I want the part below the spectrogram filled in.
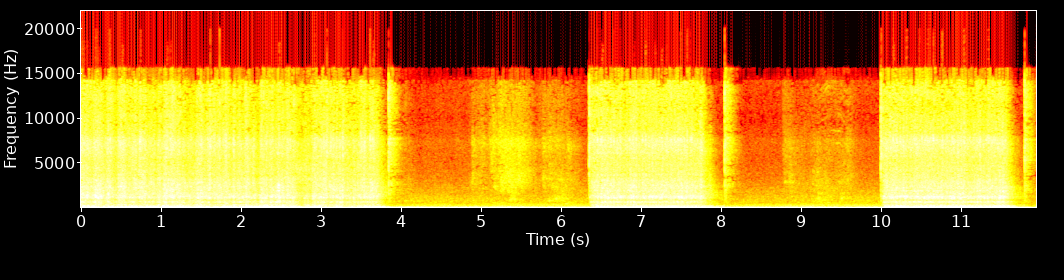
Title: Ceiling Fan Noise 1 Blade Wobble with Ball Hanging | Kipas Angin Gantung 1 Baling-baling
